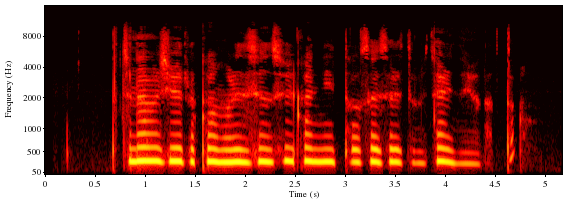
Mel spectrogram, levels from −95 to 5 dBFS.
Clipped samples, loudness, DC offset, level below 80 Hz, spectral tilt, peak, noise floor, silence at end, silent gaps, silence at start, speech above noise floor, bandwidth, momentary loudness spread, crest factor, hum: under 0.1%; -24 LUFS; under 0.1%; -78 dBFS; -5 dB/octave; -12 dBFS; -62 dBFS; 0.5 s; none; 0.8 s; 38 dB; 9.2 kHz; 12 LU; 12 dB; none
